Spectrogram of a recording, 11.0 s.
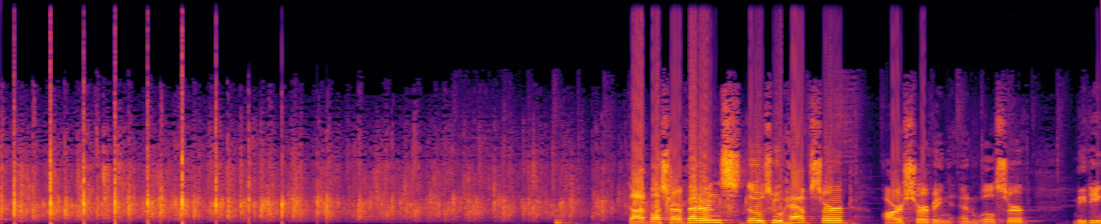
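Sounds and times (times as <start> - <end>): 
audience applause: 0.0 - 6.9
speech: 6.3 - 10.9.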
